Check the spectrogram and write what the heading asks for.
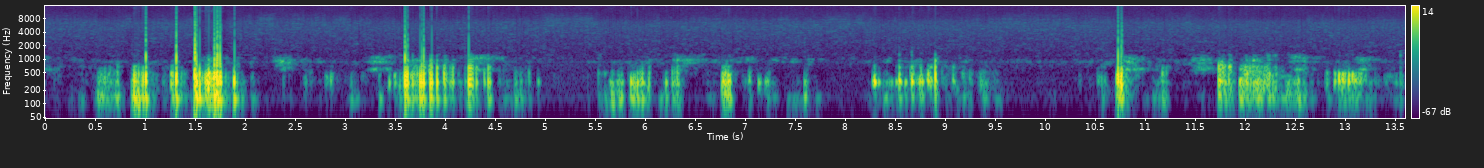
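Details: Stomach growling heard through a stethoscope over the abdomen of a fit adult male: repeated low gurgling, rumbling bursts with quiet gaps between them; normal bowel sounds.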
